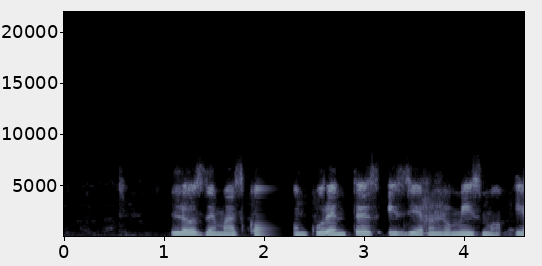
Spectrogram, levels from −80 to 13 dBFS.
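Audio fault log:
1.93–2.32 s, call audio freeze: the sound stalls and its last moment is stretched into a fading buzz, reaching silence for about 90 ms. This is likely an empty jitter buffer waiting on delayed packets. About 358 ms is inserted, nothing is lost, and playback resumes where it stopped.
2.59–2.63 s, skip ahead: playback jumps forward with only a tiny gap of about 9 ms. Roughly 70 ms of audio is dropped and the two sides are butted together. That fits a jitter buffer shedding backlog and cutting its delay by about 50 ms.
2.83–3.21 s, jitter buffer slow-down: the speech drags at about 88% speed with unchanged pitch. The receiver repeats individual pitch periods to rebuild its reserve, adding 53 ms in all, so sounds come out drawn out.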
